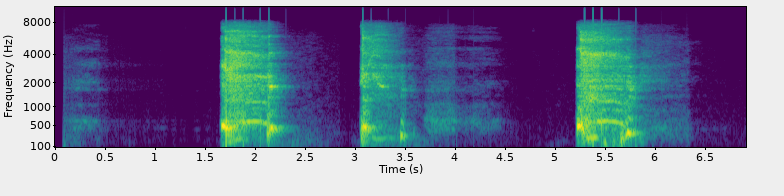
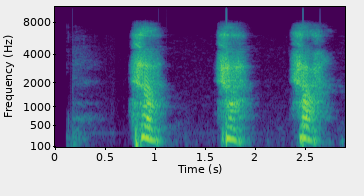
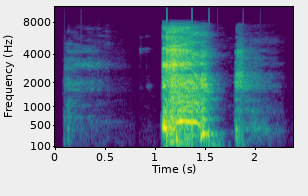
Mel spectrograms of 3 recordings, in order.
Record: three_cough_length: 6.9 s
three_cough_amplitude: 30740
three_cough_signal_mean_std_ratio: 0.33
exhalation_length: 2.9 s
exhalation_amplitude: 13251
exhalation_signal_mean_std_ratio: 0.43
cough_length: 2.4 s
cough_amplitude: 29177
cough_signal_mean_std_ratio: 0.37
survey_phase: alpha (2021-03-01 to 2021-08-12)
age: 45-64
gender: Female
wearing_mask: 'No'
symptom_cough_any: true
symptom_headache: true
symptom_onset: 3 days
smoker_status: Never smoked
respiratory_condition_asthma: true
respiratory_condition_other: false
recruitment_source: Test and Trace
submission_delay: 2 days
covid_test_result: Positive
covid_test_method: RT-qPCR
covid_ct_value: 25.2
covid_ct_gene: ORF1ab gene
covid_ct_mean: 25.4
covid_viral_load: 4800 copies/ml
covid_viral_load_category: Minimal viral load (< 10K copies/ml)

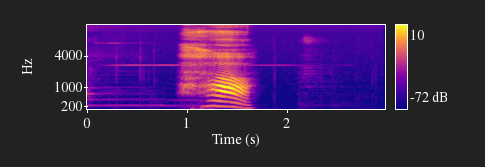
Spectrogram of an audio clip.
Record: exhalation_length: 3.0 s
exhalation_amplitude: 6937
exhalation_signal_mean_std_ratio: 0.31
survey_phase: beta (2021-08-13 to 2022-03-07)
age: 18-44
gender: Female
wearing_mask: 'No'
symptom_cough_any: true
symptom_new_continuous_cough: true
symptom_sore_throat: true
symptom_abdominal_pain: true
symptom_diarrhoea: true
symptom_headache: true
symptom_change_to_sense_of_smell_or_taste: true
symptom_loss_of_taste: true
symptom_onset: 6 days
smoker_status: Ex-smoker
respiratory_condition_asthma: false
respiratory_condition_other: false
recruitment_source: Test and Trace
submission_delay: 3 days
covid_test_result: Positive
covid_test_method: ePCR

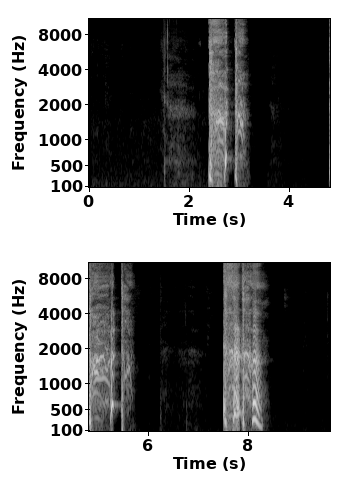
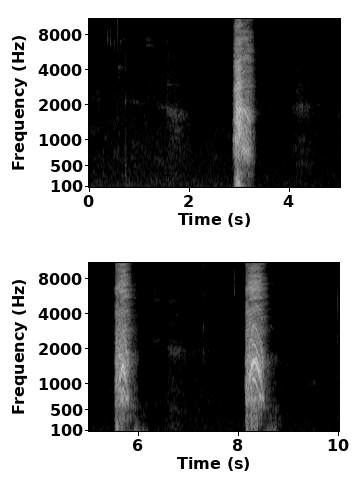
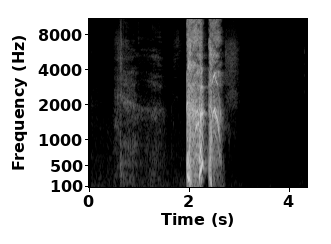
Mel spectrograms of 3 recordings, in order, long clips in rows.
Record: three_cough_length: 9.7 s
three_cough_amplitude: 32768
three_cough_signal_mean_std_ratio: 0.33
exhalation_length: 10.0 s
exhalation_amplitude: 32767
exhalation_signal_mean_std_ratio: 0.23
cough_length: 4.4 s
cough_amplitude: 32768
cough_signal_mean_std_ratio: 0.28
survey_phase: beta (2021-08-13 to 2022-03-07)
age: 45-64
gender: Female
wearing_mask: 'No'
symptom_none: true
smoker_status: Never smoked
respiratory_condition_asthma: true
respiratory_condition_other: false
recruitment_source: REACT
submission_delay: 1 day
covid_test_result: Negative
covid_test_method: RT-qPCR
influenza_a_test_result: Negative
influenza_b_test_result: Negative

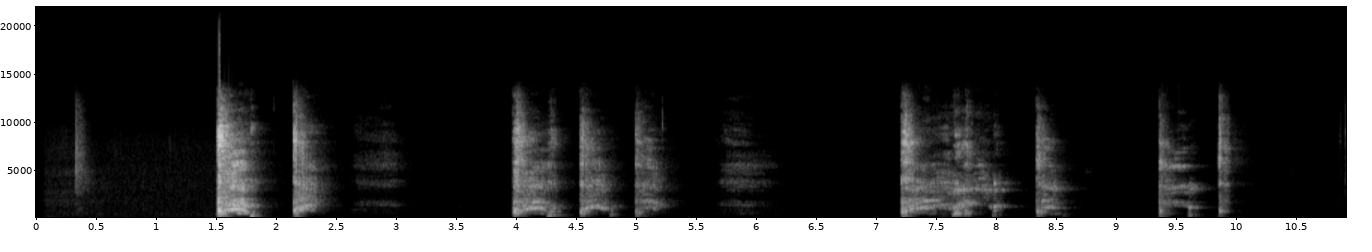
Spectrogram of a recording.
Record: three_cough_length: 10.9 s
three_cough_amplitude: 32768
three_cough_signal_mean_std_ratio: 0.28
survey_phase: beta (2021-08-13 to 2022-03-07)
age: 18-44
gender: Female
wearing_mask: 'No'
symptom_cough_any: true
symptom_runny_or_blocked_nose: true
symptom_shortness_of_breath: true
symptom_sore_throat: true
symptom_abdominal_pain: true
symptom_diarrhoea: true
symptom_fatigue: true
symptom_fever_high_temperature: true
symptom_headache: true
symptom_change_to_sense_of_smell_or_taste: true
symptom_loss_of_taste: true
symptom_other: true
symptom_onset: 2 days
smoker_status: Never smoked
respiratory_condition_asthma: false
respiratory_condition_other: false
recruitment_source: Test and Trace
submission_delay: 2 days
covid_test_result: Positive
covid_test_method: RT-qPCR
covid_ct_value: 17.6
covid_ct_gene: N gene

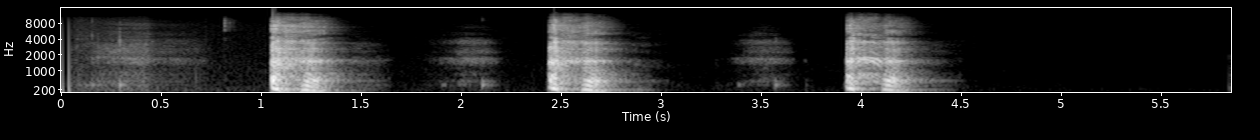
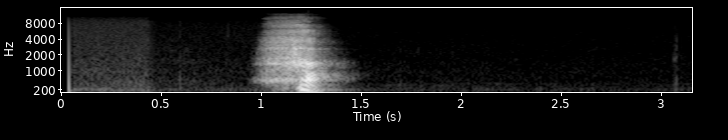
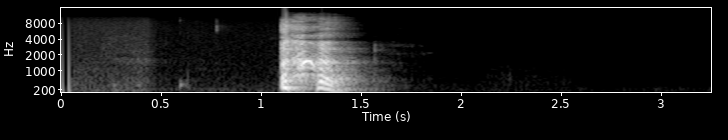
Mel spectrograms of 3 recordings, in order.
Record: three_cough_length: 5.9 s
three_cough_amplitude: 29204
three_cough_signal_mean_std_ratio: 0.27
exhalation_length: 3.2 s
exhalation_amplitude: 27433
exhalation_signal_mean_std_ratio: 0.2
cough_length: 3.3 s
cough_amplitude: 29203
cough_signal_mean_std_ratio: 0.23
survey_phase: beta (2021-08-13 to 2022-03-07)
age: 65+
gender: Male
wearing_mask: 'No'
symptom_none: true
smoker_status: Ex-smoker
respiratory_condition_asthma: false
respiratory_condition_other: false
recruitment_source: REACT
submission_delay: 1 day
covid_test_result: Negative
covid_test_method: RT-qPCR
influenza_a_test_result: Negative
influenza_b_test_result: Negative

